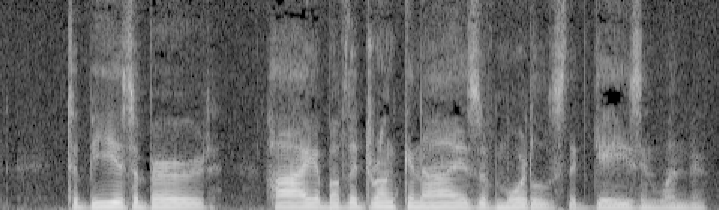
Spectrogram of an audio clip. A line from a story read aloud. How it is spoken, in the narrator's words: sighed the captain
